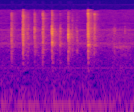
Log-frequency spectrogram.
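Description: Rapid, uneven keystrokes on a computer keyboard while entering Cisco switch configuration commands, a dozen or so crisp clicks with brief pauses, close and alone with no talking.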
